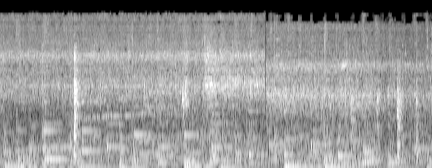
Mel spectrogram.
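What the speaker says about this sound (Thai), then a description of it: "เจียวกระเทียมกับหมูนะคะ" Garlic and pork fry in a pan with a steady sizzling hiss, under louder background music with a clear tune.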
